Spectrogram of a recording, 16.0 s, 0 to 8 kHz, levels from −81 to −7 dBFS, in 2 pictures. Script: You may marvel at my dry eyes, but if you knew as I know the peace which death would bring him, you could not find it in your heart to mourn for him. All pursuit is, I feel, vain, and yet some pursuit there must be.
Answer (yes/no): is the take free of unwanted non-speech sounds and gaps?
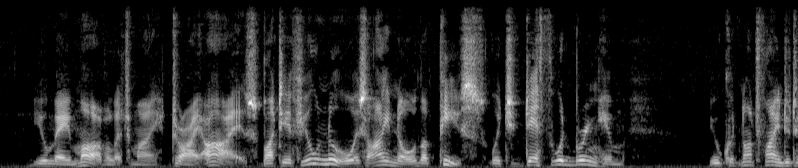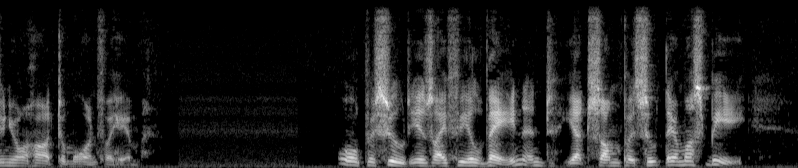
yes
